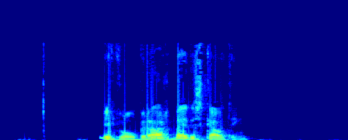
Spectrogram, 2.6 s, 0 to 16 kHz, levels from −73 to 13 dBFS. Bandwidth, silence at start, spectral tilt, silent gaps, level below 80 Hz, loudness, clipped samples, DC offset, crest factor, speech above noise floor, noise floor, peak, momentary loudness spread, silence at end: 11.5 kHz; 0.75 s; -5.5 dB/octave; none; -48 dBFS; -28 LUFS; under 0.1%; under 0.1%; 20 dB; 47 dB; -74 dBFS; -10 dBFS; 10 LU; 0.75 s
